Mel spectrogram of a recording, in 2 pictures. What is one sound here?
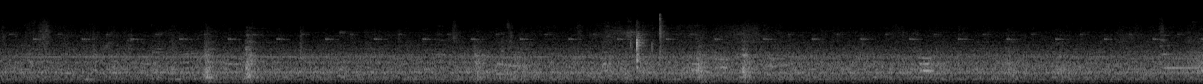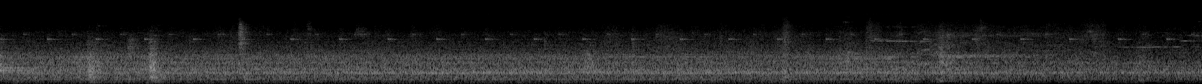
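A train hums steadily as it rolls slowly along the track.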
